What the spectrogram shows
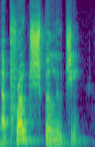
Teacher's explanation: We throw away the last sound in the first word.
